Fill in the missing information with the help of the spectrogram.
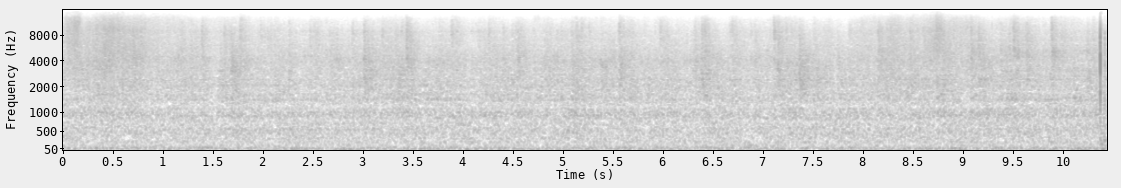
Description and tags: Rain on a metal roof, from a distance
Rain on a corrugated metal roof, from a distance in a reverberative room.
Similar: Gentle rain on metal roof.
ceiling, corrugated-metal, metal, rain, roof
